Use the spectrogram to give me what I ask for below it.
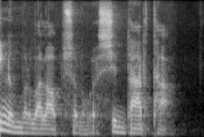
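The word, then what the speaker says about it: Siddhartha: number वाला option होगा सिद्धार्था क्योंकि इंग्लिश में थोड़ा सा इस तरह का उच्चारण होता है सिद्धार्थ हिंदी उच्चारण होगा लेकिन इंग्लिश में सिद्धार्था होगा द बेकर फ्रॉम गोवा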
